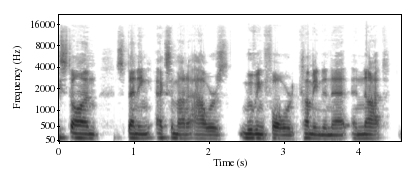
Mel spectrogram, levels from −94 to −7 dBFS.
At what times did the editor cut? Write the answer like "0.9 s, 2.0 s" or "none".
none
